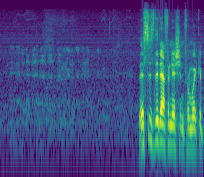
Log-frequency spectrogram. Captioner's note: laughter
